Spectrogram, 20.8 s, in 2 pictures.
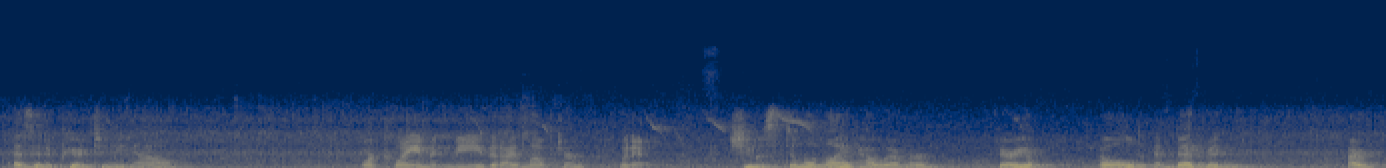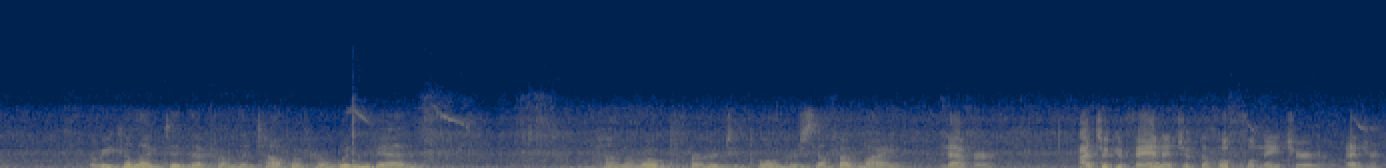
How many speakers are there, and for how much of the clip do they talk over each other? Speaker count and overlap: two, no overlap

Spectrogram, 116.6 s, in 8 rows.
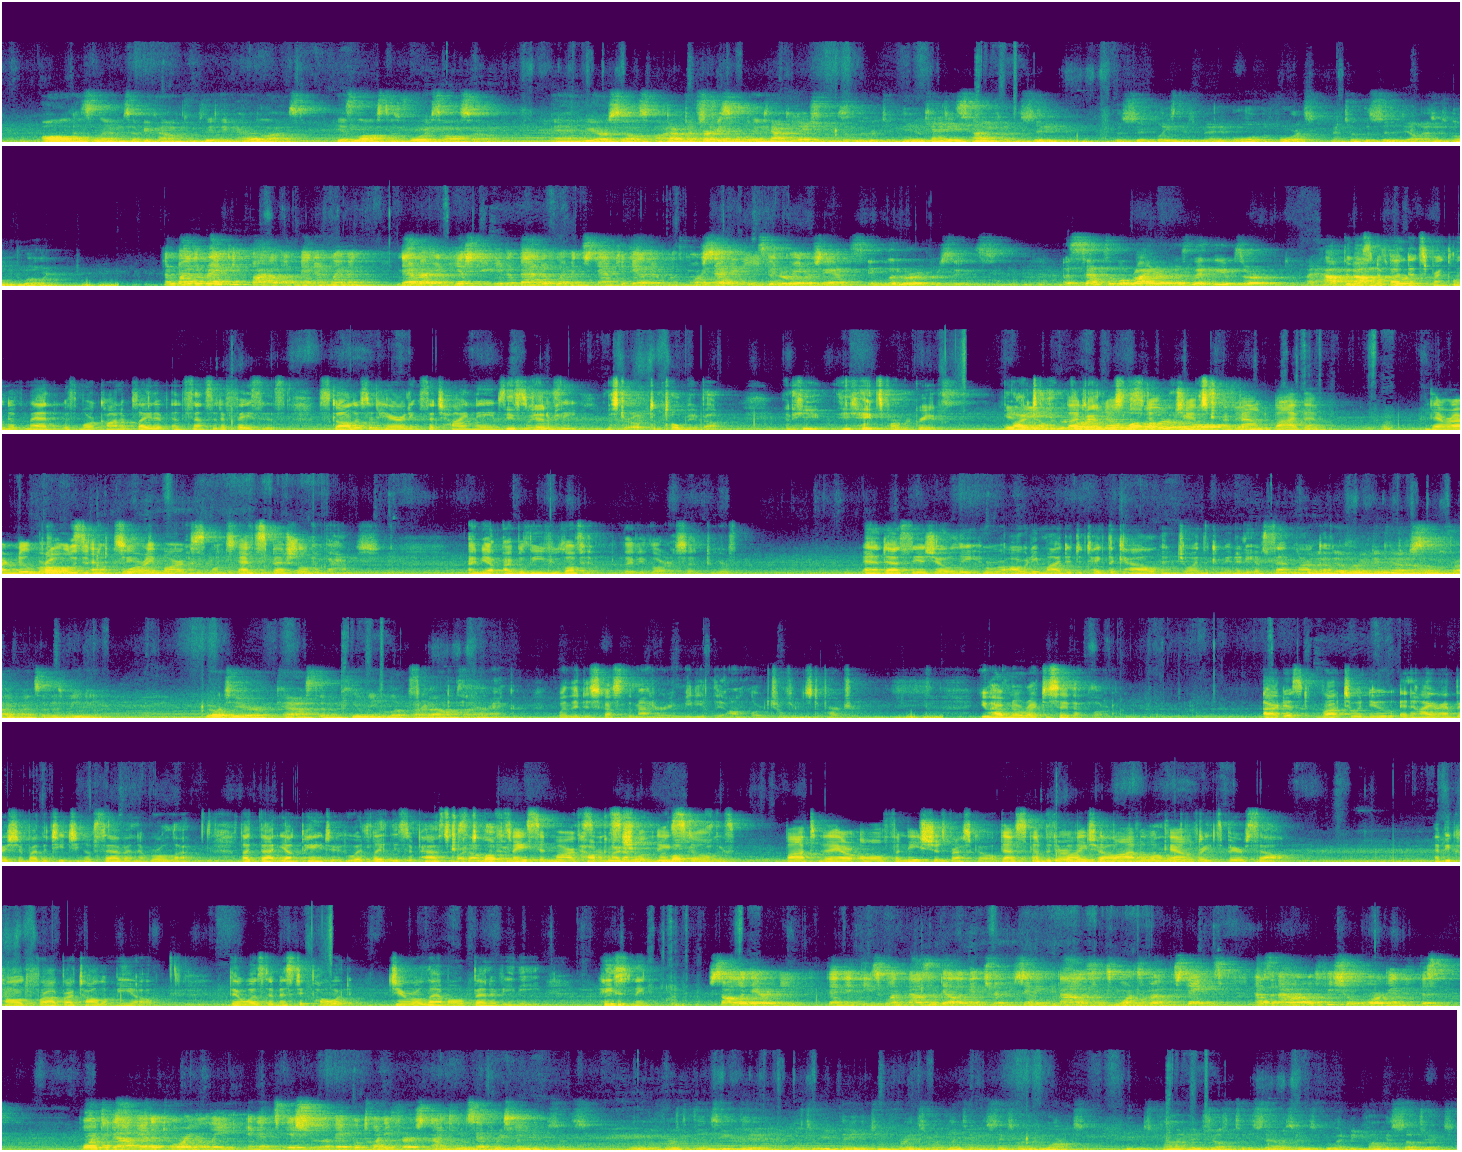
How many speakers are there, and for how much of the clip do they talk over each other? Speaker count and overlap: ten, about 18%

